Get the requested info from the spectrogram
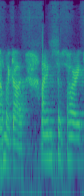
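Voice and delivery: put-on frantic panic. Retelling a woman who came up to him in the basement, imitating frantic panic. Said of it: "was frantic and was like".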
